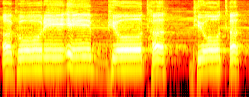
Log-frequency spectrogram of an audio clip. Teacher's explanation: Emphasis on both bhyo and tha.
